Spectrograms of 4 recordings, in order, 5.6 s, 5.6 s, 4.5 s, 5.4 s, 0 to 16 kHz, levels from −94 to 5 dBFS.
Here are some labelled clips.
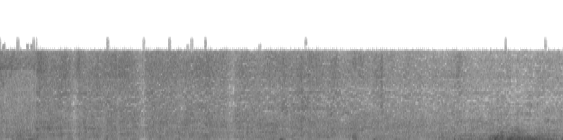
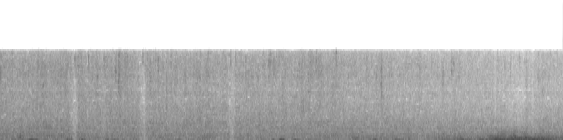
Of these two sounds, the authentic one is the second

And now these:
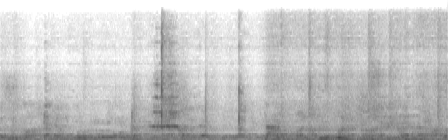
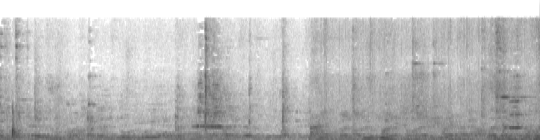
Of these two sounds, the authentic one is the second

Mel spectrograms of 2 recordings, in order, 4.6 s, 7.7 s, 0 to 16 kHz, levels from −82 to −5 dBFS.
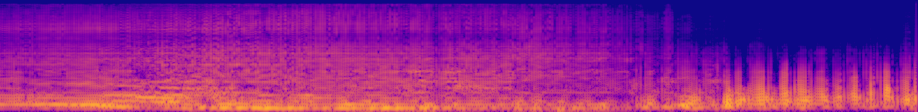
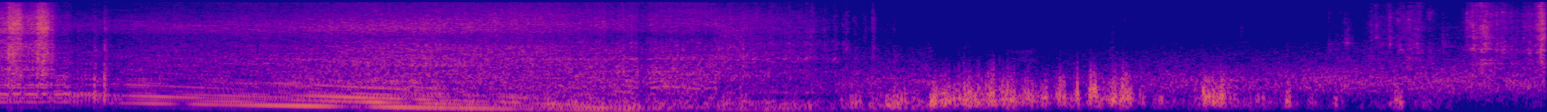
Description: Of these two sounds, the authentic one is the second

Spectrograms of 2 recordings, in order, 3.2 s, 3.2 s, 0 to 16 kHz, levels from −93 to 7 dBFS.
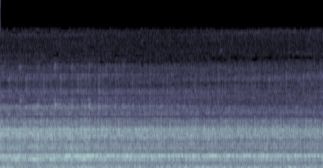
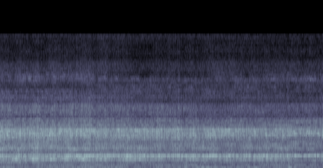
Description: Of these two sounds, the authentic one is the first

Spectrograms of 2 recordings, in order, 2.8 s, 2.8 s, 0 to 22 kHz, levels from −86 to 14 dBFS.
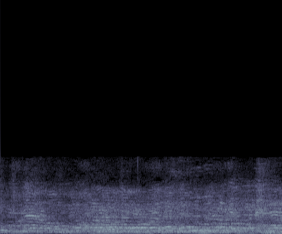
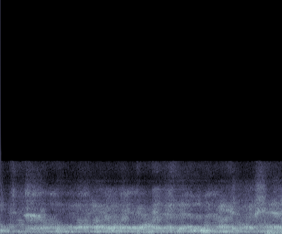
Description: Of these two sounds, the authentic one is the first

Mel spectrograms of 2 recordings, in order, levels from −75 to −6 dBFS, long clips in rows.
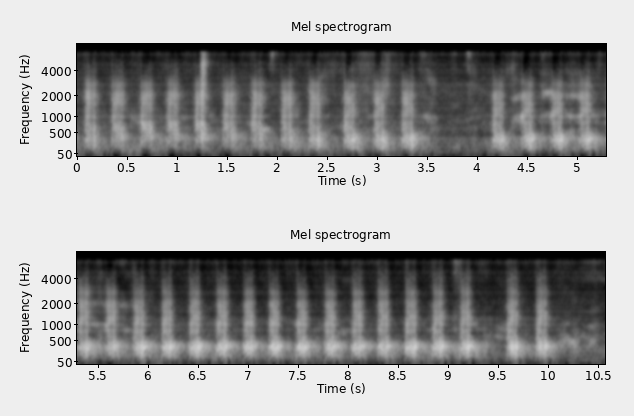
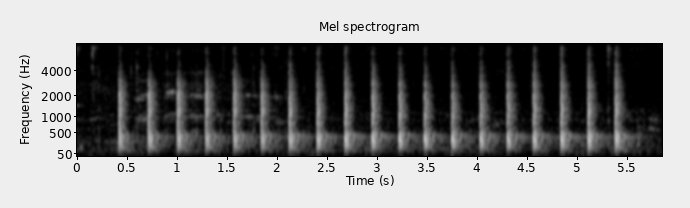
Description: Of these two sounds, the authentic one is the second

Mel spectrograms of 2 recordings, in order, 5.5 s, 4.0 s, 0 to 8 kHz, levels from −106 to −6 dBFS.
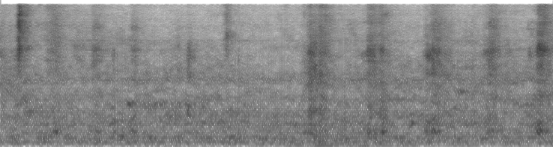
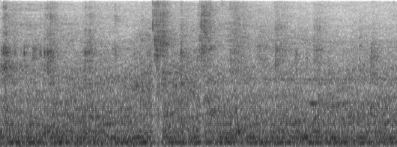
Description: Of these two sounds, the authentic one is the second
